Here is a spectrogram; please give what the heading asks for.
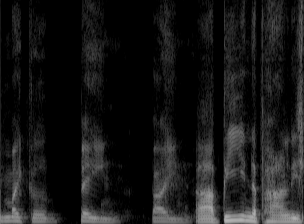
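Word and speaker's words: Biehn: I actually pronounce him as Bien because it's an I, but on interviews he's been known to be Bean, which is like Sean Bean, isn't it?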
